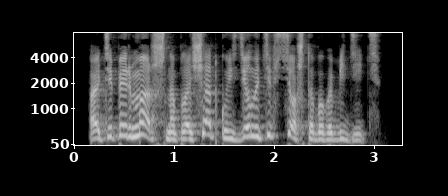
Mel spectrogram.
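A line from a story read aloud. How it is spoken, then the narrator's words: Barking teacher. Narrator (Russian): рявкнул учитель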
